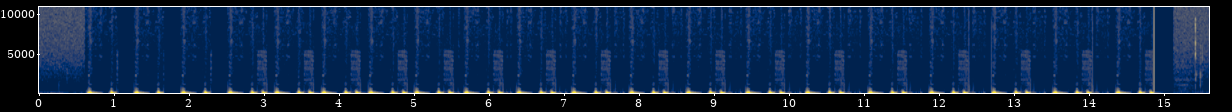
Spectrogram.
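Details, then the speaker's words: Summation gallop with a heart rate slowing below 90 beats per minute, revealing an underlying third heart sound. "some patients with a summation gallop may have only a third heart sound or only a fourth heart sound when the heart rate falls below 90 beats per minute listen as the heart rate of a patient with a summation gallop decreases to reveal an underlying third heart"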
